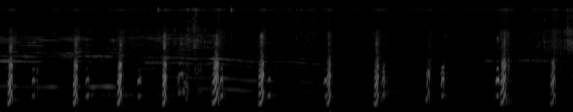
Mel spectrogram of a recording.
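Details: Female chukar partridge calling: a string of sharp, harmonic clucking notes about three per second, uneven in spacing, with faint thin tones lingering behind them.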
